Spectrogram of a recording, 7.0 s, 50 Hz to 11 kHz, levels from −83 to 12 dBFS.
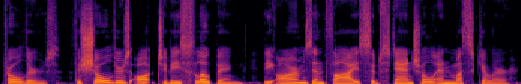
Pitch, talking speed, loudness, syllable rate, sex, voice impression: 200 Hz, 110 wpm, -16 LUFS, 3.3 syllables/s, female, feminine, adult-like, tensed, powerful, hard, slightly muffled, unique, slightly lively, slightly sharp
